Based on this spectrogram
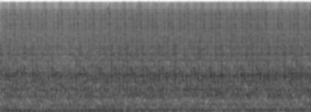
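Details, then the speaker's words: Renault Sandero with clutch noise and gears not engaging, after clutch repair and gearbox refit: steady idle with the clutch pedal pressed, release bearing now quiet with no squeal; noise stopped. "Vai lá, Henrique, pisa na embreagem. Ó, aqui a gente pode ver o acionamento. O ruído parou."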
